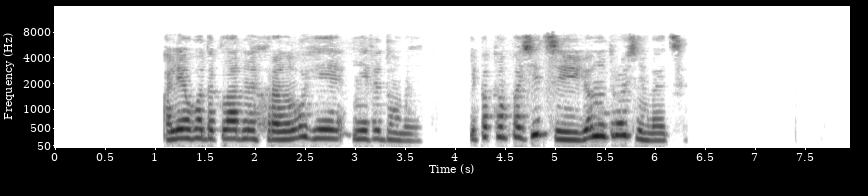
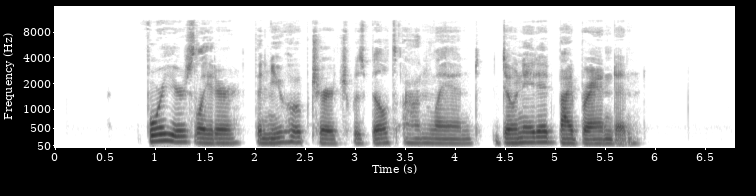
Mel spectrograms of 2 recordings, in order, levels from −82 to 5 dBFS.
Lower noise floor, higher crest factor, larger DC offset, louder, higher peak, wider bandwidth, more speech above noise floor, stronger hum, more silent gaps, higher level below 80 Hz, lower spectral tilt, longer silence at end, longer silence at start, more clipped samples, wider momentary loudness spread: first, under -90 dBFS vs -71 dBFS; about the same, 16 dB vs 20 dB; neither; first, -17 LUFS vs -24 LUFS; first, -2 dBFS vs -6 dBFS; second, 8 kHz vs 11.5 kHz; first, over 73 dB vs 48 dB; neither; first, 3.68-3.74 s, 3.83-4.14 s vs none; about the same, -66 dBFS vs -62 dBFS; second, -5 dB/octave vs -6.5 dB/octave; first, 1.7 s vs 0.95 s; first, 1.1 s vs 0.9 s; neither; first, 15 LU vs 11 LU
